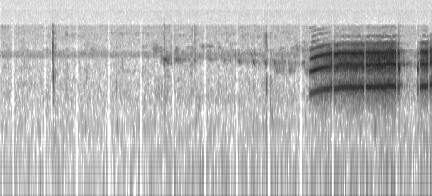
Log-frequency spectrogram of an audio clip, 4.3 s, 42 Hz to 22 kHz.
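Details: A white stork calls to an adopted young at a Dolina Baryczy nest in Poland, 9 June 2020, late morning; near quiet with faint clicks gives way to a loud, nasal, rasping call lasting about a second, then another begins.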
